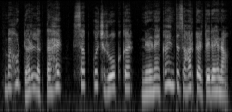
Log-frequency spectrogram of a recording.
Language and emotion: Hindi, fearful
